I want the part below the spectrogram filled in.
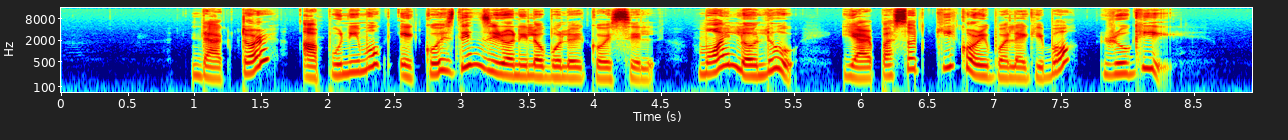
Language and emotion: Assamese, happy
